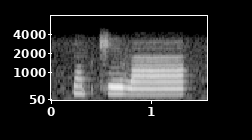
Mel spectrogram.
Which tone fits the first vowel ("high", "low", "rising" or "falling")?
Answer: high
